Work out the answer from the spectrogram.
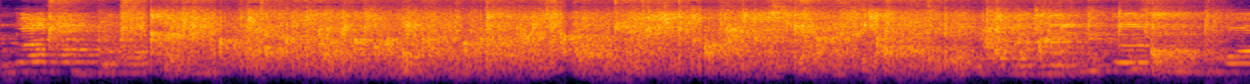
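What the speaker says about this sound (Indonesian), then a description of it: "Ya, berikan aplaus." Classroom applause during a micro-teaching computer systems lesson, a dense steady burst of clapping hands lasting several seconds at full level, close and continuous with no talk over it.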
